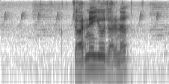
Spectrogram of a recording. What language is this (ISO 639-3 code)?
nep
